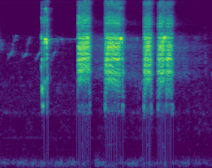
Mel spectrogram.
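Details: Black francolin (kala teetar) calling in the evening in a village: a short sharp opening note, then four loud, harsh, grating broadband notes in quick succession, the last two close together, over a low steady hum.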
